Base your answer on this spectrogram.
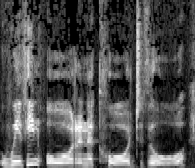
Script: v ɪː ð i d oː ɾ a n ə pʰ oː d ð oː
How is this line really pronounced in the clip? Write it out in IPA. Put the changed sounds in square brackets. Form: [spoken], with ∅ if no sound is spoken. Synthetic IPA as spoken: [w] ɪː ð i [n] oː ɾ [ə] n ə [kʰ] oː d ð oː

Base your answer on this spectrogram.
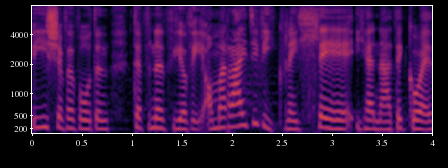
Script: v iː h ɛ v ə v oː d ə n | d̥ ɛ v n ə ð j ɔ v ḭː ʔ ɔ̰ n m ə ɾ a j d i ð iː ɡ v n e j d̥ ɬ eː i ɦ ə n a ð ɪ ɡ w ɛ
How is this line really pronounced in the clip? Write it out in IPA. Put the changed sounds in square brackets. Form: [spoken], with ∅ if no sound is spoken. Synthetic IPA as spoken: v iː [ʃ] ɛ v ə v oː d ə n | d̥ ɛ v n ə ð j ɔ v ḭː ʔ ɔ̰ n m [a] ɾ a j d i [v] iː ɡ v n e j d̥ ɬ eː i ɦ ə n a ð ɪ ɡ w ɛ

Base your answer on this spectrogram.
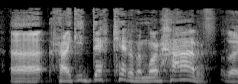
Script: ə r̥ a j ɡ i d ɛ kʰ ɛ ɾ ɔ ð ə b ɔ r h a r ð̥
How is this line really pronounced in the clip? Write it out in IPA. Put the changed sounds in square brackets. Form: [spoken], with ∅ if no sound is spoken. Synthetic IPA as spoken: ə r̥ a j ɡ i d ɛ kʰ ɛ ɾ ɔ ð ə [m] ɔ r h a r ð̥

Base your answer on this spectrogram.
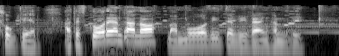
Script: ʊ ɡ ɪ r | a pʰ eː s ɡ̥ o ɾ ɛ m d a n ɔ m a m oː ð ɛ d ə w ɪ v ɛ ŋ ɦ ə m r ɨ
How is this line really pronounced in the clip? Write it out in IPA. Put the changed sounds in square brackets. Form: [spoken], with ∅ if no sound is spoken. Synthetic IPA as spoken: ʊ ɡ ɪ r | a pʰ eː [θ] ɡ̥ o ɾ ɛ m d a n ɔ m a m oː ð [i] d ə [v] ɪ v ɛ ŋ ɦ ə m r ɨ

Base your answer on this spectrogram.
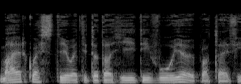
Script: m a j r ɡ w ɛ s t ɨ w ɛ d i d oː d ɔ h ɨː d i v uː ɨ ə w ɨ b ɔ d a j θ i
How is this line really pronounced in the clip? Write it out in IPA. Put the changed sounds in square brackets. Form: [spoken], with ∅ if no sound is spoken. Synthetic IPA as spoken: m a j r ɡ w ɛ s t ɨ w ɛ d i d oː d ɔ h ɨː d i v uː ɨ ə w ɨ b ɔ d a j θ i

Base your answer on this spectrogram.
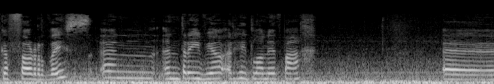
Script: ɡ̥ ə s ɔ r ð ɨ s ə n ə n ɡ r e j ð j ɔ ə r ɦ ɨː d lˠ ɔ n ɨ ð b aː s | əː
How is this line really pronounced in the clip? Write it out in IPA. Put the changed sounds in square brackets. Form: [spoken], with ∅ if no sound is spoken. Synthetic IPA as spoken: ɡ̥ ə [f] ɔ r ð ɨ s ə n ə n [d] r e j [v] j ɔ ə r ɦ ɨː d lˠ ɔ n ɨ ð b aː [χ] | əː

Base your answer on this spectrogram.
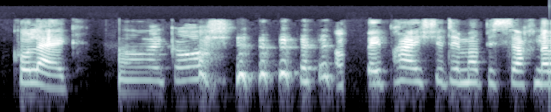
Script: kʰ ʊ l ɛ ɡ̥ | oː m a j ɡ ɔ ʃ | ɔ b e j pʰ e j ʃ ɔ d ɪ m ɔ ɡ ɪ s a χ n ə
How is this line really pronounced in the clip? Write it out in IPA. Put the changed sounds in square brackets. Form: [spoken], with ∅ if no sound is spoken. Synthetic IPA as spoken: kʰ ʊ l ɛ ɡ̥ | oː m a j ɡ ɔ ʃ | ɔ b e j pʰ [a] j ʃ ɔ d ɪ m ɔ [b] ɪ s a χ n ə

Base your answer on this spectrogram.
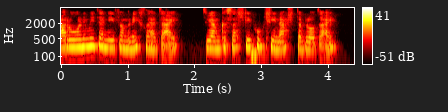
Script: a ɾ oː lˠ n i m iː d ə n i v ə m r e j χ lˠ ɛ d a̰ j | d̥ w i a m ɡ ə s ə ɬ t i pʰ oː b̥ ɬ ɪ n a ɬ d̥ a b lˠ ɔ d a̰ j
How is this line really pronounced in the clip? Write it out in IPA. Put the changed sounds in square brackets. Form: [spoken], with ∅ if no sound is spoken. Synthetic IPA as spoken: a ɾ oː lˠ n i m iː d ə n i v ə m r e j χ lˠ ɛ d a̰ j | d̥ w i a m ɡ ə s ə ɬ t i pʰ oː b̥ ɬ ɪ n a ɬ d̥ a b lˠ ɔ d a̰ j

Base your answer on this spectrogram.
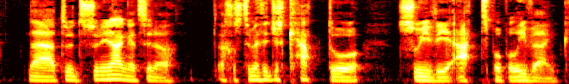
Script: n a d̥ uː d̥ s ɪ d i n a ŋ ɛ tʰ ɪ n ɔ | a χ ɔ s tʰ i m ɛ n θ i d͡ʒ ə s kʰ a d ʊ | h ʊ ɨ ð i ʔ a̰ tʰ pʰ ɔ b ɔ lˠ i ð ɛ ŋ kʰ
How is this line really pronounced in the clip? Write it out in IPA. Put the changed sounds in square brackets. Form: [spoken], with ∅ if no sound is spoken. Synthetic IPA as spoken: n a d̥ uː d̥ s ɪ [n] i n a ŋ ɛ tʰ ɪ n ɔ | a χ ɔ s tʰ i m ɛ [∅] θ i d͡ʒ ə s kʰ a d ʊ | [s] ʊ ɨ ð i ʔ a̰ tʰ pʰ ɔ b ɔ lˠ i [v] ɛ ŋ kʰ

